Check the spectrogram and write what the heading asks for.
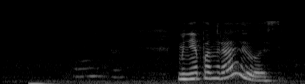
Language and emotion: Russian, positive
